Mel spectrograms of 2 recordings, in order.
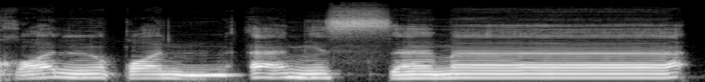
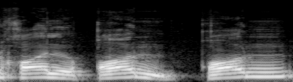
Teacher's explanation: Qa tebal, nya tipis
